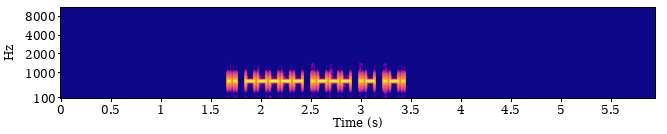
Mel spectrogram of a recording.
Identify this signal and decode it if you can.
Morse code, heard as a keyed tone, about 40 wpm, 700 Hz. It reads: I0JAR
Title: DXCC-100 Call Signs - 5 Characters - Repeated 3x - 40wpm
